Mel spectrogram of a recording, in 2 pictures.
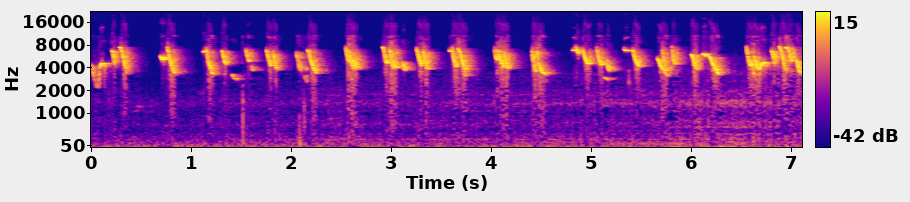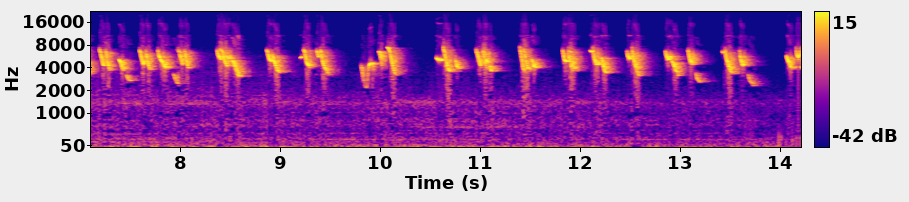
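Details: Long, fast saffron finch song meant for teaching youngsters (bastos, pintos, finos styles): a dense run of bright, sharply falling chirps, two or three per second, sustained for over fourteen seconds with little background.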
